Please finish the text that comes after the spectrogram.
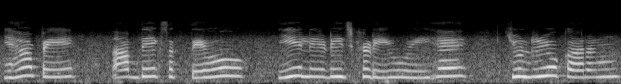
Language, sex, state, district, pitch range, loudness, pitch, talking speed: Hindi, female, Haryana, Rohtak, 335-375 Hz, -12 LUFS, 360 Hz, 135 wpm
